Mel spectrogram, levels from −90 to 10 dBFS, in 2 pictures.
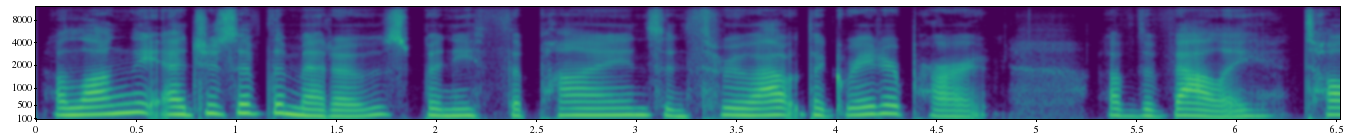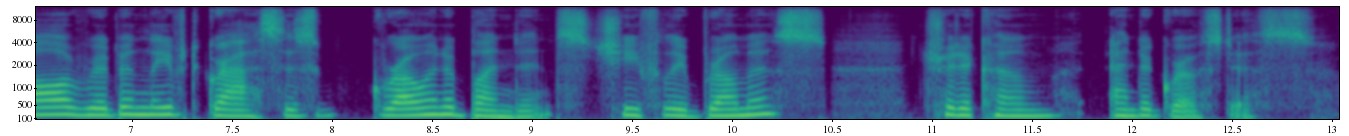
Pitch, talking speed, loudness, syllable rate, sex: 195 Hz, 135 wpm, -18 LUFS, 4.4 syllables/s, female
